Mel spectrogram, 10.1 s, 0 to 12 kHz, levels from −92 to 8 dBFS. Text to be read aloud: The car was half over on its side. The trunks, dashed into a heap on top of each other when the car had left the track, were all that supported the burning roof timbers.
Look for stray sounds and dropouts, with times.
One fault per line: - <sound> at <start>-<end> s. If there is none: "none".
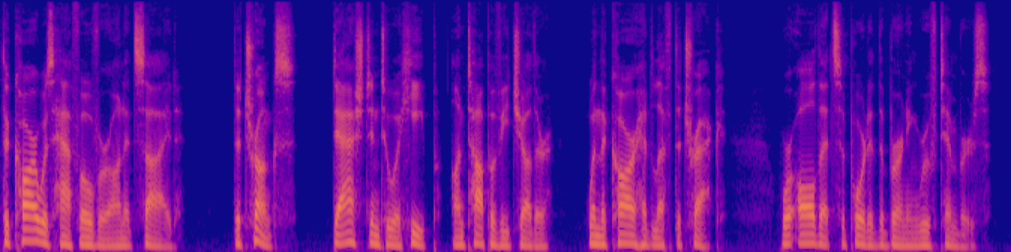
none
